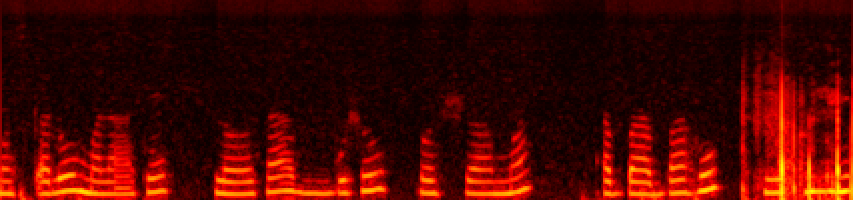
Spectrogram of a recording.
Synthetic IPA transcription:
mɐskʼɐlumɐla̰ːt̪ɛ | loːsaːbʊʃʊ | hɔʃamːɐ | ɐbːaːbːaːɦʊ | hiːkːʊn

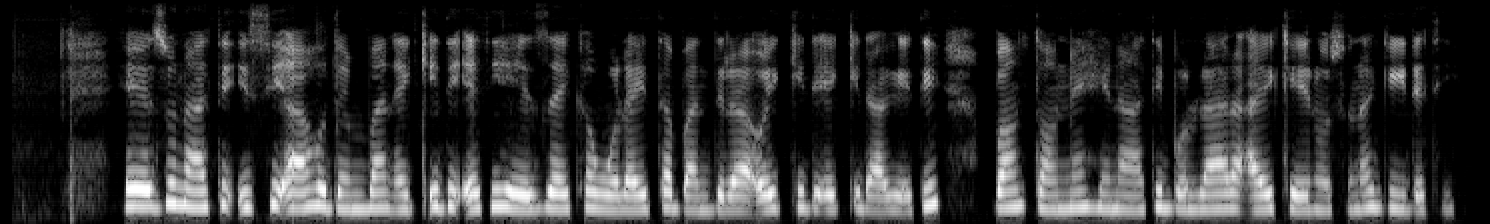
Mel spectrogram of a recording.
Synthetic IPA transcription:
he̞ːzʊnaːt̪ɪʔɪsːɪaːhɔd̪ɛmbɐnɛkʼːɪd̪ɪʔɛt̪ɪhe̞ːzːɐjkːɐwɔlɐjt̪ːɐbɐnd̪ɪɾaːɔjkʼːɪd̪ɪɛkʼːɪd̪aːɡe̞ːt̪ɪbɐwnt̪ːɐwnːɛɦɛnaːt̪ɪbɔlːaːɾɐːjkeːnoːsʊnɐɡiːd̪ɛt̪ɪ

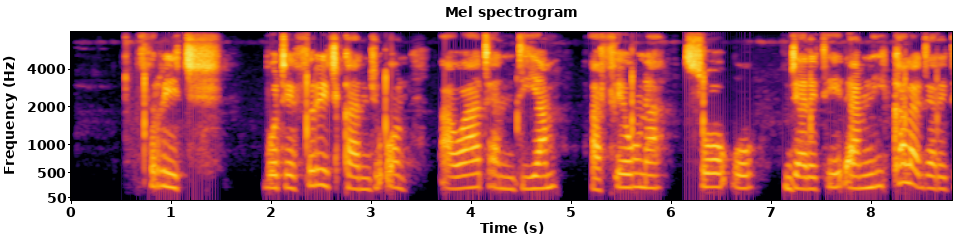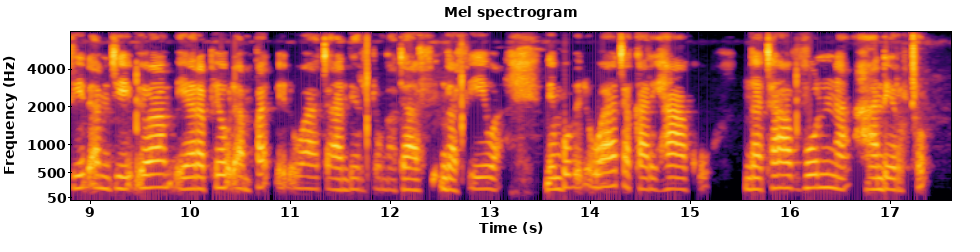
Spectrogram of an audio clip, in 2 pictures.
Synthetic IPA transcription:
fɾit͡ʃ | bɔtɛfɾit͡ʃkaɲd͡ʒuʔɔn | ʔa̰watandijam | ʔafɛwna | sɔɓɔ | ɲd͡ʒaɾɛtʰɛɗamnikalaɲd͡ʒaɾɛtɛɗamd͡ʒɛɓɛwamɓɛjaɾapʰɛwɗampat̚ɓɛ̰ɗɔ̰watadɛɾtɔŋɡafɛːwandɛmbɔɓɛ̰ɗɔ̰watakaɾɛɦaːkʰɔ | ŋɡatavɔlnahandɛɾtʰɔ

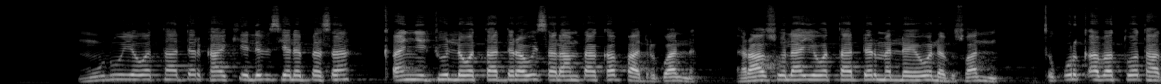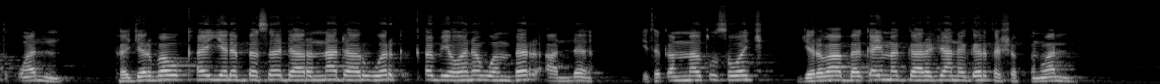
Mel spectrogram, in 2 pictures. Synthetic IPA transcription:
mulujɛwɔt̪ːad̪ːəɾkʰakʰelɨβsjɛləbːəsə | kʼəɲːɨd͡ʒunːəwɔt̪ːad̪ːəɾawisəlamt̪ʰakːəfːad̪ɨɾɡʷal | ɨɾasulajːɛwɔt̪ːad̪ːəɾməlːəjɛwləβswal | t̪ʼɨkʼuɾkʼəβət̪ʰːo̞t̪ʰat̪ʼkʼwal | kʰəd͡ʒəɾbawkʼəjːɛləbːəsəd̪aɾɨnːad̪aɾuwɔɾkʼkʼɨβjɛho̞nəwɔmbəɾalːə | jɛt̪ʰəkʼəmːət̪ʼusəwo̞t͡ʃː | d͡ʒəɾβabəkʼəjməɡaɾəd͡ʒanəɡəɾt̪ʰəʃəfɨnwal

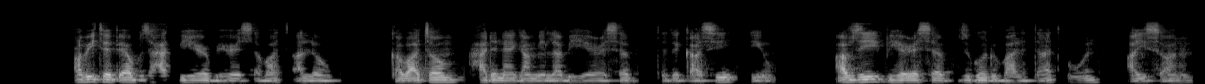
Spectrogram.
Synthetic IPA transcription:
ʔaβʔit̪ʰjo̞pʼjabɨzuħat̪̚bɨheɾbɨhɾɐsɐβat̪alːɐwu | kʰaβat̪ʰo̞mħad̪ɐnajɡambelabɨheɾɐsɐβt̪ʰɐt̪ʼɐkʼːasiɨjːu | ʔaβzibɨheɾɐsɐβzɨɡod̪ubahlɨt̪ʰat̪ɨwʊn | ʔa̰jːɨsɨʔɐnum

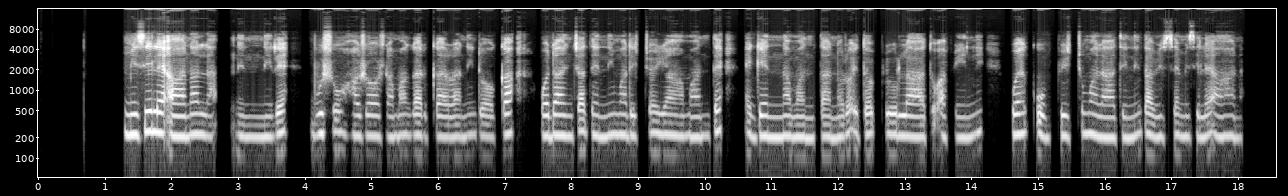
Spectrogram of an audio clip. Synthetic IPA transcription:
mɪsɪlɛʔaːnɐlɐ | ɪnːɪɾɛ | bʊʃʊhɐʃoːʃɐmɐɡɐɾɡɐɾɐnːɪd̪oːɡːa | wɔd̪ɐnt͡ʃːɐt̪ɛnːɪmɐɾɪt͡ʃːɔjaːmɐnt̪ɛ | ɛɡɛnːɐmɐnt̪ːɐnːɔɾɔɪt̪ɔpʼːɪulaːt̪ʊ̰ʔɐ̰fiːnːɪ | wɔkʼʊbːɪt͡ʃːʊmɐlaːt̪ɪnːɪt̪ʼɐwɪsːɛmɪsɪlɛaːnɐ

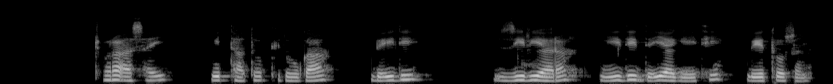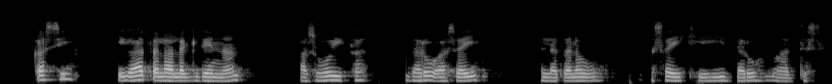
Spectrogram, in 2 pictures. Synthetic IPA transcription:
t͡ʃʼɔɾɐːsɐj | mɪt̪ʰːaːt̪ɔkːɪd̪oːɡaː | bɛʔɪd̪ɪ | zɪɾɪjaːɾɐ | jiːd̪ɪd̪ɛʔɪjaːɡe̞ːt̪ʰɪ | be̞ːt̪ʰːo̞ːsɔnɐ | kʼɐsːɪ | hɛɡaːt̪ʼɐlaːlɐɡɪd̪ɛnːɐn | hɐsɔwɔjkʰːɐ | d̪ɐɾɔɐsɐj | ɐlɐt̪ʼɐnɐw | ɐsɐjkʰeːhɪd̪ɐɾɔmaːd̪ːɛs

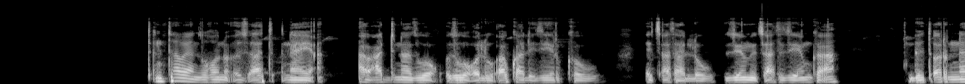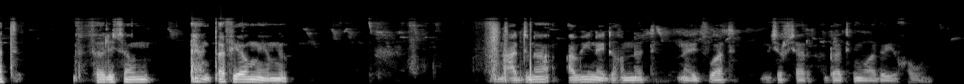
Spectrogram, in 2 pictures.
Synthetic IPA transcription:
t̪ʼɨnt̪ʰawjanzɨxo̞nṵʔɨt͡sʼat̪naj | aβʕad̪ːɨnazɨwɔχʼluʔaβkʰalizejɪɾɨkʰːɐβu | ʕɨt͡sʼat̪ʰalːɐwuʔɨzio̞mʕɨt͡sʼat̪ɨzio̞mkʰɐʔa | bɨt̪ʼoɾɨnːɐt̪ | fɐlisom | t̪ʼɐfiʔo̞mɨjomju | nɨʕad̪ːɨnaʔaβjinajd̪ɨxɨnːɐt̪najɨt͡sʼwat̪ | mɨʃɨɾʃaɾaɡat̪ʼimiwalojɪxɐwːun

